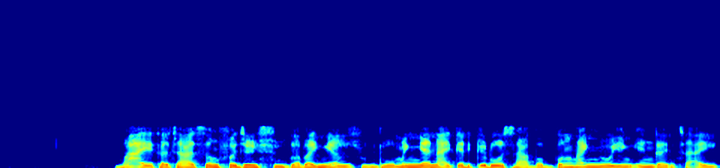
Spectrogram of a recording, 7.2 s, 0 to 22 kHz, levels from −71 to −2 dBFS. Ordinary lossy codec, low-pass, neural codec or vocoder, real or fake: none; 5.4 kHz; codec, 44.1 kHz, 7.8 kbps, Pupu-Codec; fake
